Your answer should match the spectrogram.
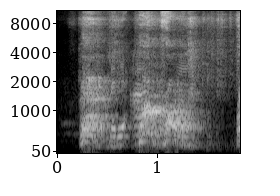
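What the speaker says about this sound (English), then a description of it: "that's my dog." A dog named Colby barks loudly and close by in a couple of rough, sustained bursts, while someone speaks over it.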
